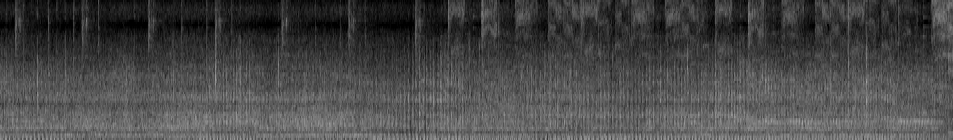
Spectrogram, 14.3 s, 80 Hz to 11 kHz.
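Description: Husqvarna 701 motorcycle engine running while riding a dirt trail, revs rising and easing several times with the throttle, over a steady hiss of wind and tyres.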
